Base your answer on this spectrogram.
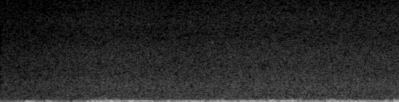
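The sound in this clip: Wind blowing outdoors where wine is being poured into light glasses, a steady low buffeting rumble with soft rustling that swells and eases in gusts across the whole moment, with no voices.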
